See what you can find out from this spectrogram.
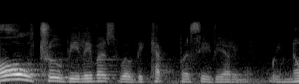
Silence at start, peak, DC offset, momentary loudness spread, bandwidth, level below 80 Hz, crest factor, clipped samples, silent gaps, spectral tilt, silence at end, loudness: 0 s; -6 dBFS; under 0.1%; 19 LU; 7.6 kHz; -56 dBFS; 18 dB; under 0.1%; none; -7 dB/octave; 0 s; -26 LUFS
